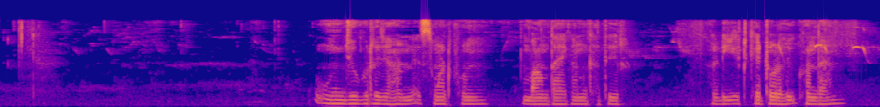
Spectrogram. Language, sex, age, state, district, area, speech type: Santali, male, 18-30, West Bengal, Purulia, rural, spontaneous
